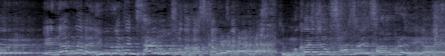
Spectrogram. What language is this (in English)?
Japanese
